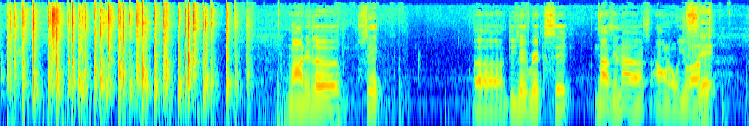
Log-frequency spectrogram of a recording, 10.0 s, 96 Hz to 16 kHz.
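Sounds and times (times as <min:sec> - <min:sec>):
small group clapping in a studio: 0:00.0 - 0:03.4
speech: 0:03.9 - 0:05.2, 0:06.3 - 0:09.7.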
